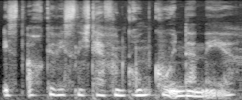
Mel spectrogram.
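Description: An actress playing a frightened, proud lady-in-waiting in a radio play, speaking in hushed, anxious whispers. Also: mid-range voice, fairly even intonation, normal speed, vocal fry, slightly rough. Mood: fearful.

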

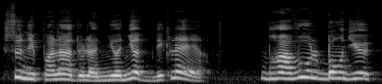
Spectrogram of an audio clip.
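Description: A woman as a cocky street boy in a storybook reading, loud, slangy and bossy, slow-paced. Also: medium pitch, lively intonation, lightly acted. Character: cheeky streetwise Paris urchin boy.

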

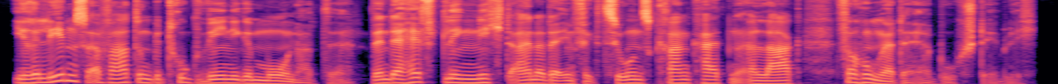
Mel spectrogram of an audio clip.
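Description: A man reading a scripted radio narration in a grave, measured storytelling manner. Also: medium pitch, a little mellow, no echo, clean studio sound.

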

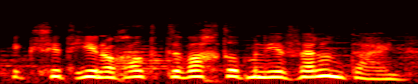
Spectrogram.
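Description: A woman's voice: fairly high pitch, rapid-fire, over music, lightly acted. An actress in a radio drama playing a polite, composed and somewhat reserved lady. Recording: noisy old radio play recording.

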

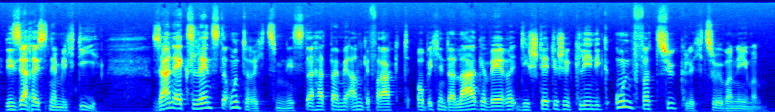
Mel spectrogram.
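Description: An actor playing a jovial, self-important medical professor in a 1960s radio drama, with a breezy, chummy manner. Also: male voice, mid-range voice, very animated, fairly quick, fairly bright tone. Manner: breezy, chummy, name-dropping. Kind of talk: 1960s German-language radio drama acting.

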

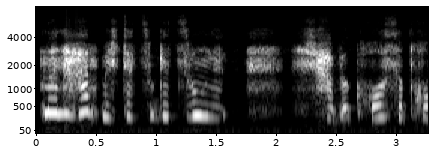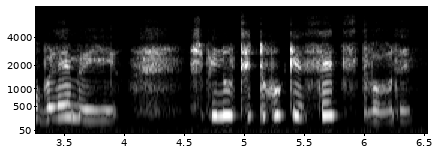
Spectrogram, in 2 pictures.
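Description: An actress in a radio drama playing a young Nigerian widow, pleading and apologetic over the telephone. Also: female voice, high voice, measured pace, sharp tone, dry recording, full character voice. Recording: dull, slightly distant phone line.

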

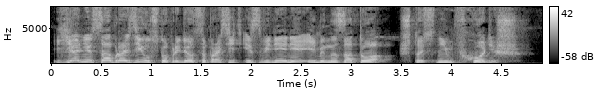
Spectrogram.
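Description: Indignant gentleman, raised voice. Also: sits high, normal speed. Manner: stiff, formal, exasperated. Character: indignant, dignified gentleman, easily offended. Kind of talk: audio drama acting.

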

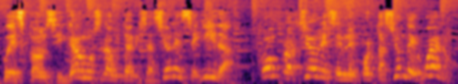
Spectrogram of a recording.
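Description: An actor playing a coarse, greedy bourgeois husband with fancy pretensions in a satirical radio drama, speaking Latin American Spanish. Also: male voice, high voice, very animated, brisk, fairly bright tone, soft background music. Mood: eager, greedy.

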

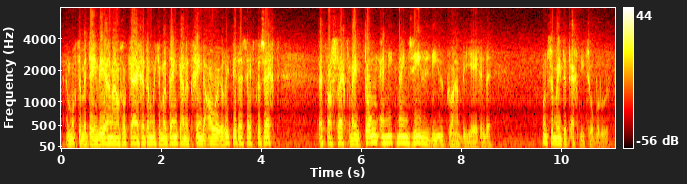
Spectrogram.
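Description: An actor playing a devious older uncle in a radio drama, glib, reassuring and condescending. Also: male voice, lowish voice, normal speed, lightly acted. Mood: patronising. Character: smooth, devious older uncle, soothing and patronising. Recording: phone-like, noisy old radio play recording.

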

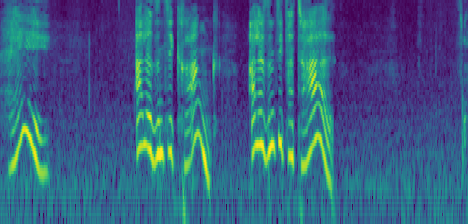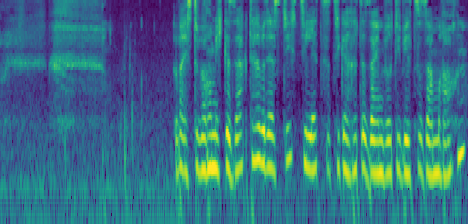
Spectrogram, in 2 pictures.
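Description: An actress playing a chatty, overexcited office gossip in a radio play, telling things in a dramatic, gushing way. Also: female voice, a little high, lively intonation, normal speed, fairly bright tone, a little hiss or hum. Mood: conspiratorial, uneasy. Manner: dramatic, gushing storyteller, mimics quoted exchanges.

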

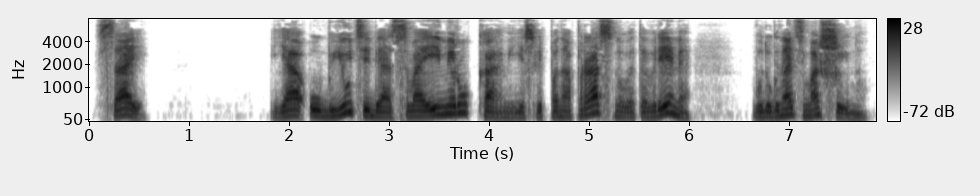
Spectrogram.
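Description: A woman voicing a brash, impatient male studio boss speaking over the phone, gruff and mocking. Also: low-pitched, expressive, unhurried, no room sound.

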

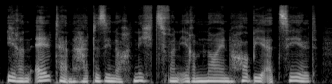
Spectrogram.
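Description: A woman's voice: low voice, moderate pace, a little mellow, breathy edge, dry recording, studio quality. A woman reading scripted biographical stories as an audiobook narrator.

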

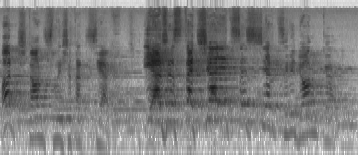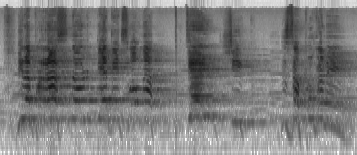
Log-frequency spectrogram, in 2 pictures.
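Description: Echoey, very high-pitched, anguished poor man. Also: exaggerated voice. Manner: declamatory, impassioned, swinging from hushed to shouting. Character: anguished poor man bewailing a starving beggar child. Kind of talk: theatrical dramatic monologue in an audio play. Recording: echoey hall, distant mic, music behind.

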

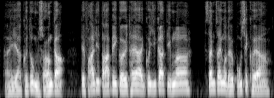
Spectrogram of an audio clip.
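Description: A man acting a kindly older uncle and diner boss with a gentle, solicitous manner. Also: fairly high pitch, fast, lightly acted. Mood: kindly, concerned. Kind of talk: radio drama acting.

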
